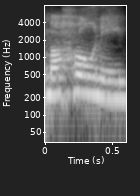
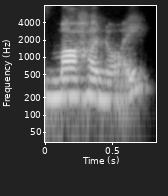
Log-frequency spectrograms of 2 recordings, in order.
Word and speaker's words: Mahanoy: 23rd of this year i keep calling it mahoney but it's mahanoy so i apologize to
